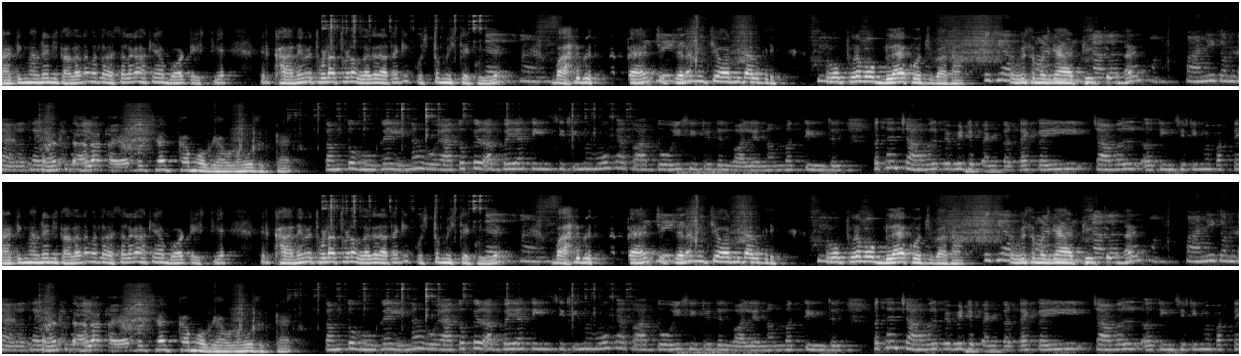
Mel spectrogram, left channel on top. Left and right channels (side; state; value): both; identical; correlation 1.00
